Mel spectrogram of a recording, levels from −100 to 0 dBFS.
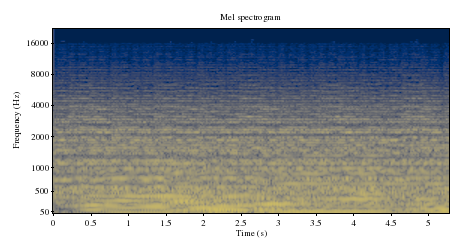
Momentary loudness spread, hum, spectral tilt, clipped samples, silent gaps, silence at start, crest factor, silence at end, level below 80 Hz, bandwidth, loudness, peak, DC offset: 3 LU; none; -7 dB/octave; under 0.1%; none; 0 s; 14 dB; 0 s; -30 dBFS; 9.4 kHz; -22 LUFS; -8 dBFS; under 0.1%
